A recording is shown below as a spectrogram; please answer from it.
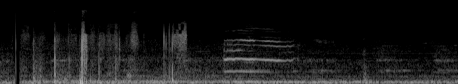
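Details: Domestic cat gives a single drawn-out, clear meow lasting about a second, steady in pitch then fading, after a run of sharp clicks and rustling handling sounds.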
